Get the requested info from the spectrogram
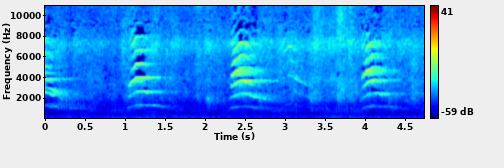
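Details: Tabby kitten Tiger set on a plate, giving three thin arching meows spaced about a second and a half apart, each rising then dropping, in a quiet indoor room.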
